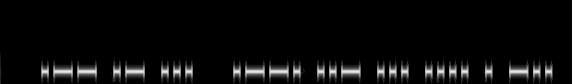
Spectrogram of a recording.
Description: Morse code, heard as a keyed tone, about 20 wpm, 600 Hz. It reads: WAS PUSHED
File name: cw-books / winnie-the-pooh / winnie-20wpm-page-0018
